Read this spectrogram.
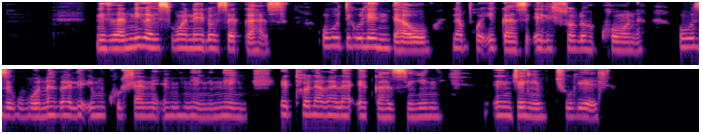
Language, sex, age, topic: North Ndebele, female, 50+, health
